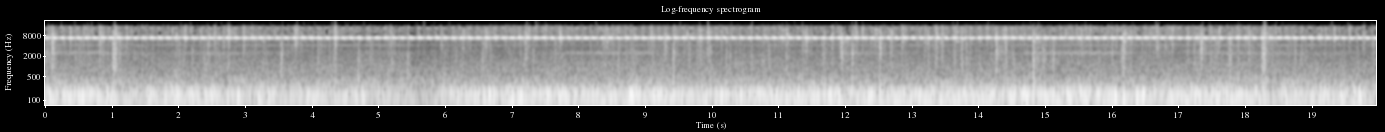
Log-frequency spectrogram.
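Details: Crickets at night in a dark forest, a steady high trill of rapid pulses running unbroken throughout, with a campfire crackling and popping in sharp clicks and a soft low rumble of flames underneath.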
